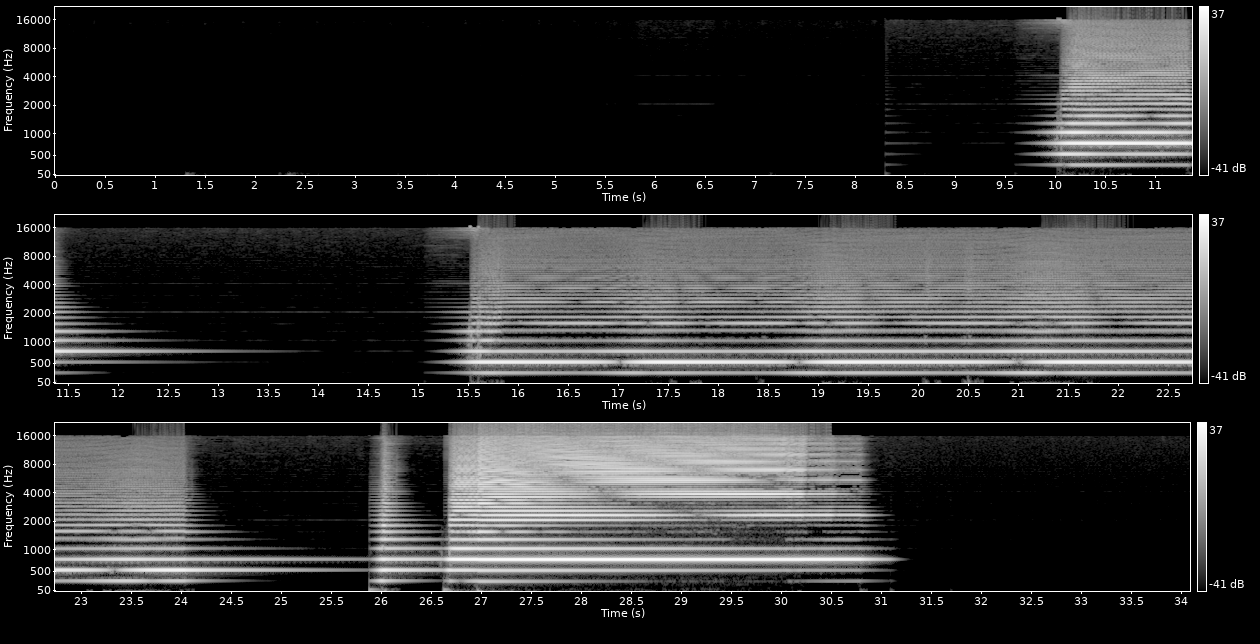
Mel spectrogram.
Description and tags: getting feedback from something, not sure what.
